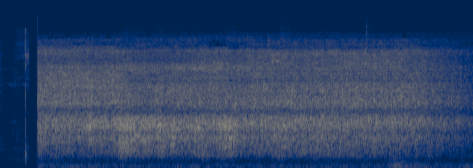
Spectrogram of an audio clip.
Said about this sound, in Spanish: Jack Mull avanzó hacia mi cama, entonces empezó a llover.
